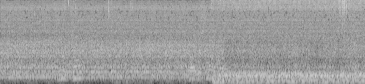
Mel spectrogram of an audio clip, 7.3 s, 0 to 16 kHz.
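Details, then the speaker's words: Master kerosene torpedo heater with E1 error, test run with igniter, pump and solenoid on; steady blowing roar jumping louder and rougher about four seconds in; flame shooting out the end, possibly still warming up, owner unsure. "I'll be de it's flame shooting out the end but it's hard to say this might be getting up to temperature still but have to give that a look"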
